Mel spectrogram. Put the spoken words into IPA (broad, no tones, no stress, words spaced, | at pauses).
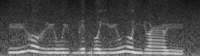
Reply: yɦo ɦywybebo jywo nʲoʕy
